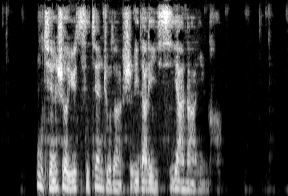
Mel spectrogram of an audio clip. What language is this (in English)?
Chinese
